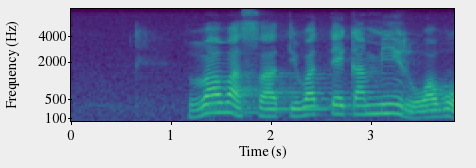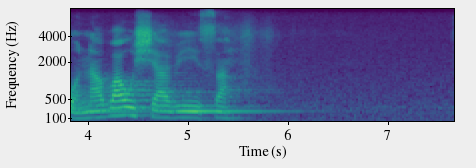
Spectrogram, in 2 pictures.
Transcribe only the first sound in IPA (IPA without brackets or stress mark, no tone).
β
